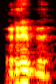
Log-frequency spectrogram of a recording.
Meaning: plural of rib
- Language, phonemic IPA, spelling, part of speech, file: Dutch, /ˈrɪ.bə(n)/, ribben, noun, Nl-ribben.ogg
